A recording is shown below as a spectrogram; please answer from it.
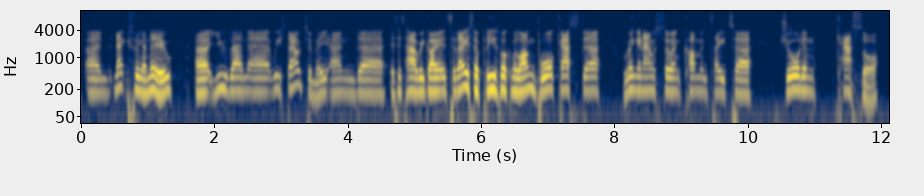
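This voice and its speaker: High, clear-voiced male talk show host. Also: fairly even intonation, unhurried, no echo. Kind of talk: live unscripted interview chat.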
